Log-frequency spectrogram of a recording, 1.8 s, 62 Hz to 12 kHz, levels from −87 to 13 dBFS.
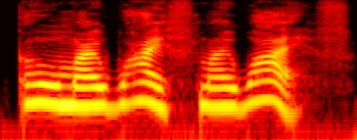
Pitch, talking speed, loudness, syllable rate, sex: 230 Hz, 170 wpm, -15 LUFS, 3.2 syllables/s, female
